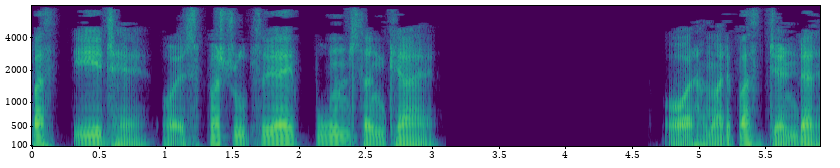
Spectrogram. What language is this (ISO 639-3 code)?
hin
